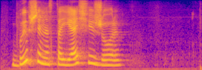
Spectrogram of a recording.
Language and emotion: Russian, neutral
